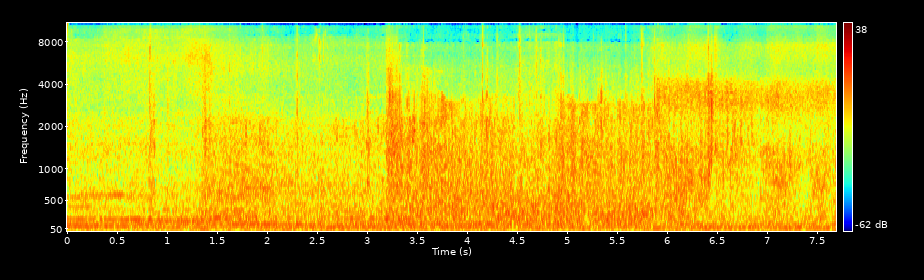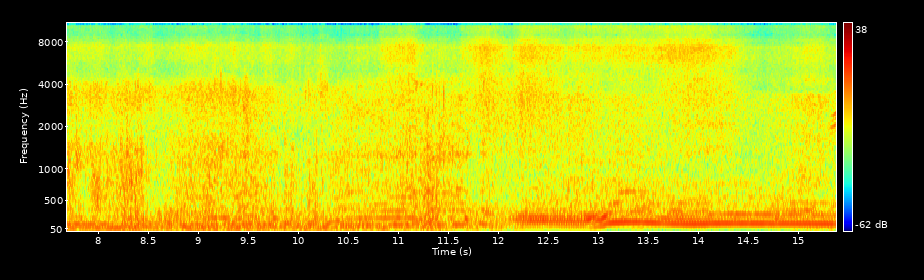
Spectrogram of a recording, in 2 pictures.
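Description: Jet ski engine running at speed, with water spray and wind buffeting the microphone; the rush of wind and spray drowns the engine through the middle. Near the end the engine note comes back clearly, its pitch dropping and climbing as the throttle changes.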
